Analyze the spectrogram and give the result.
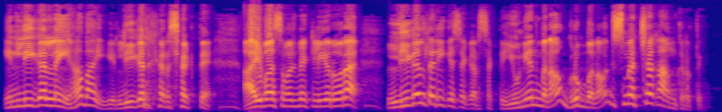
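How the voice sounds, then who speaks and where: High-pitched guy teaching an online class, keeps asking "clear?" and repeats points a lot. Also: fast. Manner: animated, repetitive, checks understanding often. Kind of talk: live online class lecture.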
